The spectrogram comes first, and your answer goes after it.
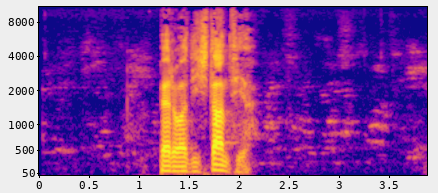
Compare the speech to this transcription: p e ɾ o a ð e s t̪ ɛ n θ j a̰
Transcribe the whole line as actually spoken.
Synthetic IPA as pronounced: p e ɾ o a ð i s t̪ a n θ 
